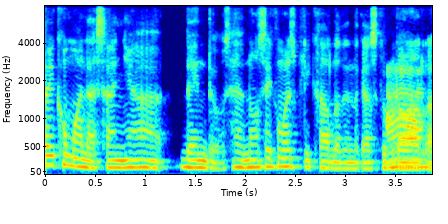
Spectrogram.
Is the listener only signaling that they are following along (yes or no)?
no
